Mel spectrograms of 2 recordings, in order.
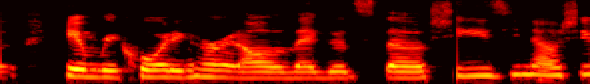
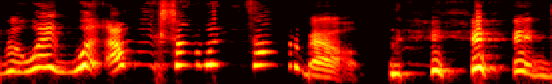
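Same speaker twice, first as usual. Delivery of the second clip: very high, louder disbelief; incredulous high-pitched questioning; baffled; 13 semitones higher, 4 dB louder, much faster than usual. Retold or imitated. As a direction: squeal it in confusion. Acts out baffled reaction to Shauna.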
